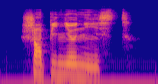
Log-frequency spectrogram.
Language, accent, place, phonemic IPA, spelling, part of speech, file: French, France, Lyon, /ʃɑ̃.pi.ɲɔ.nist/, champignonniste, noun, LL-Q150 (fra)-champignonniste.wav
- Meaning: mushroom grower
